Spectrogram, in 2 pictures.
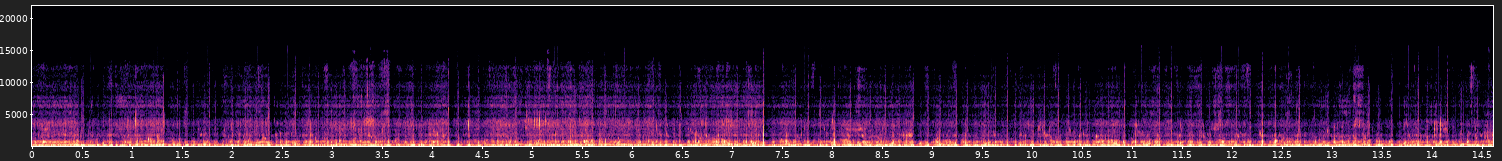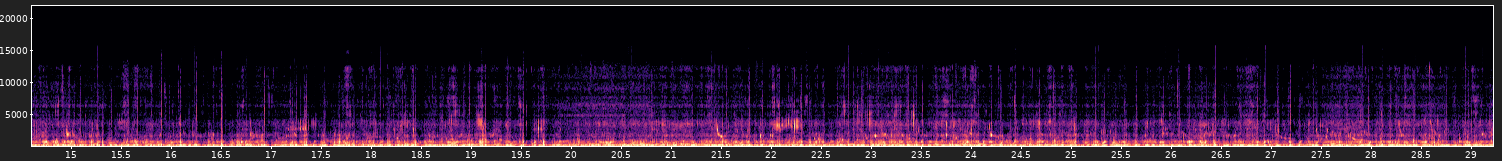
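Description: Underwater wet arc welding: the electrode arc crackles and bubbles steadily as a weld is run on a steel plate.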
